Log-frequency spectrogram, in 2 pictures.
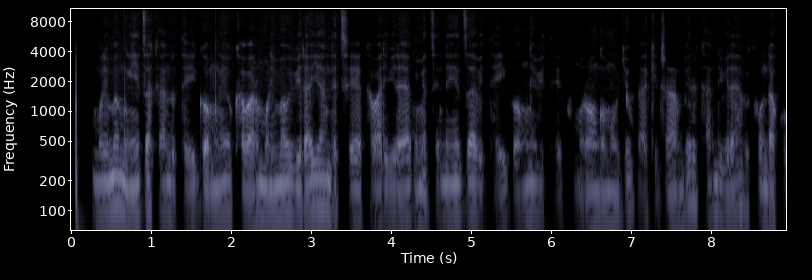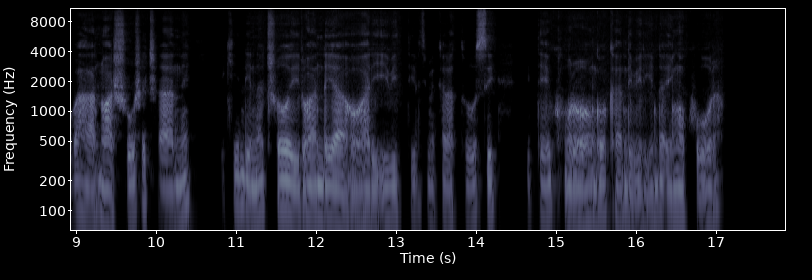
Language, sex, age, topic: Rundi, male, 25-35, agriculture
